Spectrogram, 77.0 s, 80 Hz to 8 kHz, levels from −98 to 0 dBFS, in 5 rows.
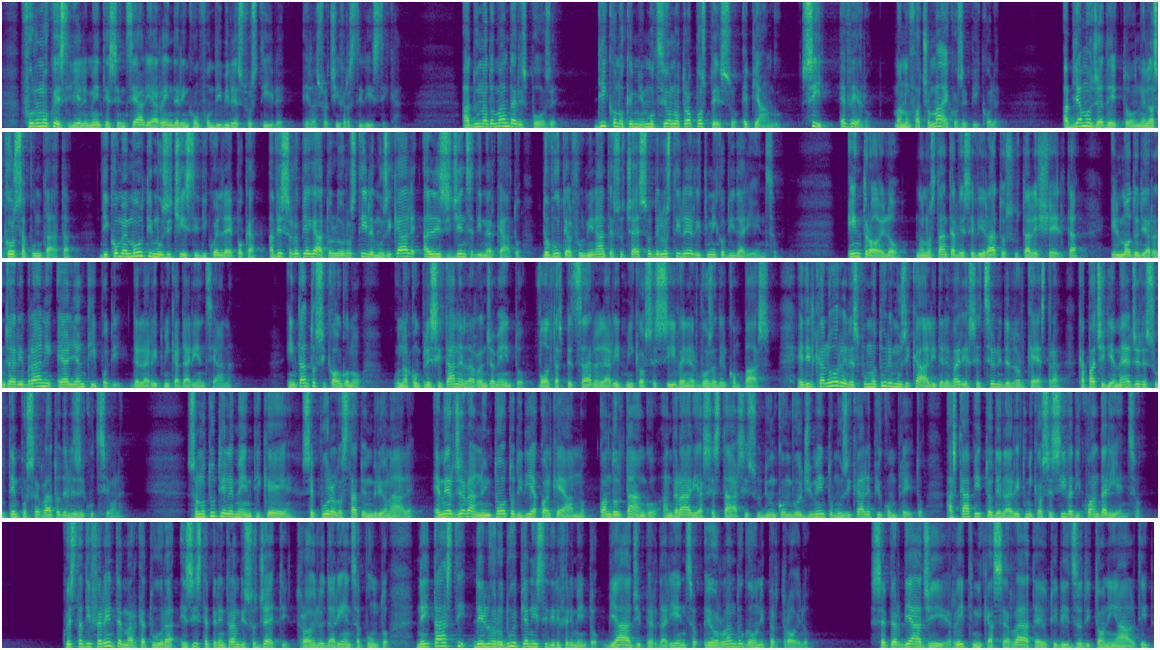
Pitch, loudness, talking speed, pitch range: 135 Hz, -22 LUFS, 155 wpm, 115-165 Hz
